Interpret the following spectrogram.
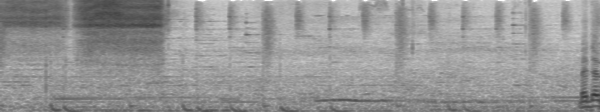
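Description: A loud hiss lasting about a second and a half at the start, like air or spray being released, over a low street rumble and steady background music.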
